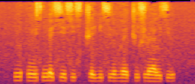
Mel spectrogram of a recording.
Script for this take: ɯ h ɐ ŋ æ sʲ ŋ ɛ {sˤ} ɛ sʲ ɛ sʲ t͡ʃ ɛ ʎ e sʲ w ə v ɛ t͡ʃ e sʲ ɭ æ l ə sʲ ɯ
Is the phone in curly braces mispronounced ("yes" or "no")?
yes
